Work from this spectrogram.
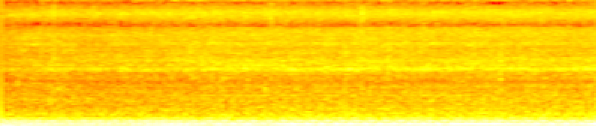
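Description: A Buick Boattail Riviera's carburetted engine runs steadily on a test drive, a loud, continuous low rumble with a slight rise in revs toward the end, no talk over it.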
